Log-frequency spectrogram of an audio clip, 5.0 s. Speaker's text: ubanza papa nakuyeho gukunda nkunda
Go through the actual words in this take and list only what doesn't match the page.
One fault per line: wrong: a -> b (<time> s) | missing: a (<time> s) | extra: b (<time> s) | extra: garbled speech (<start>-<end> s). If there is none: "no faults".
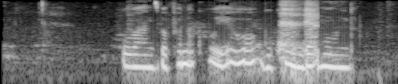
no faults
